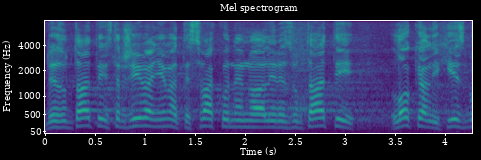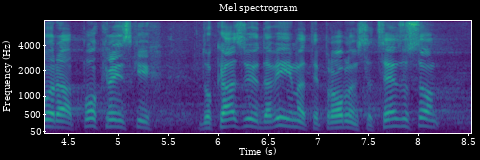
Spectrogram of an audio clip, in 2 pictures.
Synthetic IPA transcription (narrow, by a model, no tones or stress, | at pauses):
ɾe̞zulˠt̪aːt̪eist̪ɾaʒiːʋaɲaimat̪e̞sʋako̞d̪ne̞ːʋnoaliɾe̞zulˠt̪aːt̪i | lo̞kalnixizbo̞ɾapo̞kɾainskix | d̪o̞kazujud̪aʋiːimat̪e̞pɾo̞ːble̞msat̪se̞nzuso̞m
